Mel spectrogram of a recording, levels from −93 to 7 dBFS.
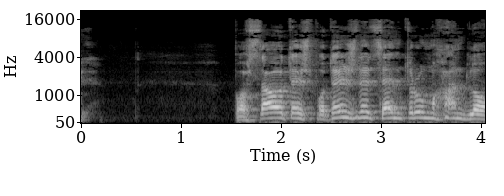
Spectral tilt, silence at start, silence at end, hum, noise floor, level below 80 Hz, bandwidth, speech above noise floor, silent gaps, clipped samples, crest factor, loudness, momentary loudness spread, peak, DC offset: -4 dB/octave; 0 s; 0 s; none; -66 dBFS; -56 dBFS; 16.5 kHz; 46 dB; none; under 0.1%; 16 dB; -21 LUFS; 7 LU; -6 dBFS; under 0.1%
